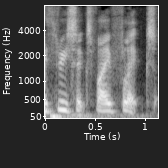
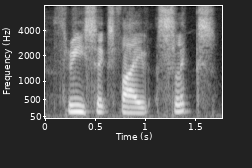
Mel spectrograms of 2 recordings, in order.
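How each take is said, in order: First: "flicks" said slowly, with an F; careful, slow "flicks" with FL at the front; clear FLICKS. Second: "flicks" turned into "slicks", with an S; slow, careful "slicks" with SL at the front; misheard SLICKS. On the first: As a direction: spell it out slowly, ending on "flicks". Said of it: "Have you heard him say". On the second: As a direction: draw it out and end on "slicks". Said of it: "it sounds like he says". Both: Retold or imitated.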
